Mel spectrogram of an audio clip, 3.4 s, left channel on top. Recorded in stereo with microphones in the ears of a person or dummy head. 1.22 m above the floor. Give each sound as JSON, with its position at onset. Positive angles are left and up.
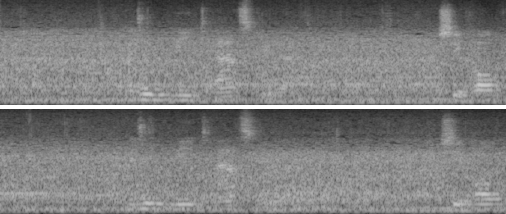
{"t": 0.8, "sound": "a man speaking", "side_deg": 45, "distance_m": 1.4}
